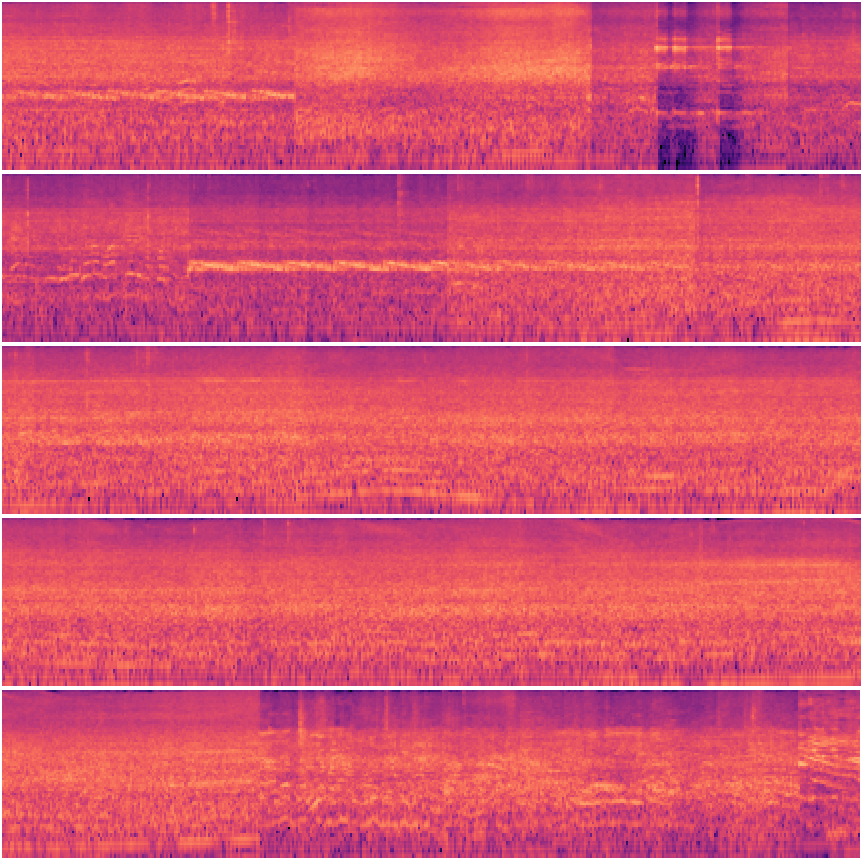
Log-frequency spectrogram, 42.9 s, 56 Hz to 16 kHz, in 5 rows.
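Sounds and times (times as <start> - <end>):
cars driving past: 0.0 - 42.9
siren warbling: 10.4 - 15.5.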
